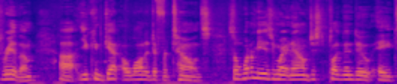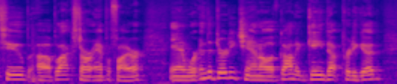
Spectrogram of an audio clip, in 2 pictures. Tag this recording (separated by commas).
Speech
